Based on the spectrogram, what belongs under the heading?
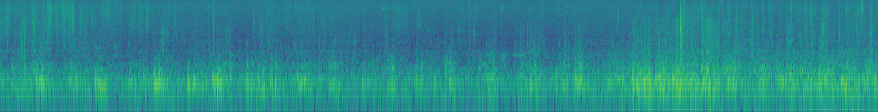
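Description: Running noise of a JR Hokkaido passenger train heard from inside the carriage: a continuous low, rough rumble of wheels on rails that grows louder about two-thirds of the way through.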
